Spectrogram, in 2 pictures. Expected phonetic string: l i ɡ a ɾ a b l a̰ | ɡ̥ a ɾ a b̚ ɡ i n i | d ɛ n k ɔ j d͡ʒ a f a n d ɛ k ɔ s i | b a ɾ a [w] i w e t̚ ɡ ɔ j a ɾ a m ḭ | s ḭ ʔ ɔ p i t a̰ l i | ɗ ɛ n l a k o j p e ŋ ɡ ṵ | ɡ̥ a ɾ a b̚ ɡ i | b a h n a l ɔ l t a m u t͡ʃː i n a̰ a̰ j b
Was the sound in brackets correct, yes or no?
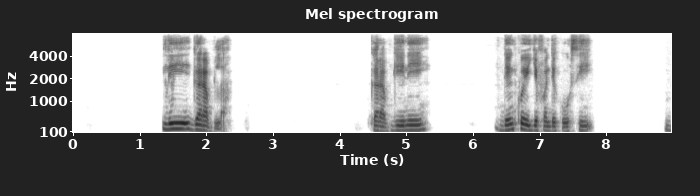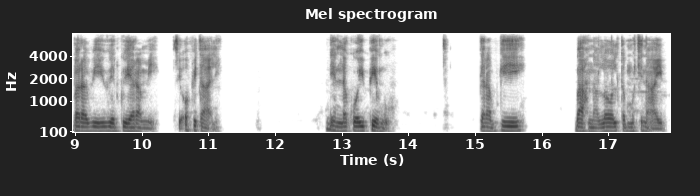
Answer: yes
